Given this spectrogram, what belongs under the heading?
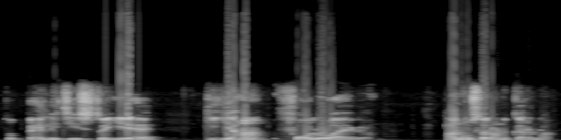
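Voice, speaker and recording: A middle-aged man with an Indian accent explains exam grammar questions, mixing Hindi and English and reading English sentences slowly and deliberately. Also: medium pitch, breathy edge. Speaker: exam-prep English teacher.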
